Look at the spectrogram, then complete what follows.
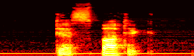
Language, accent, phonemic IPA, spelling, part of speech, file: English, US, /dɛsˈpɑt.ɪk/, despotic, adjective, En-us-despotic.ogg
- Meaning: 1. Of or pertaining to a despot or tyrant 2. Acting or ruling as a despot, tyrannical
